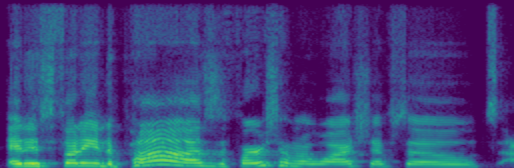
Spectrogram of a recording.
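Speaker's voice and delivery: normal talking voice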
